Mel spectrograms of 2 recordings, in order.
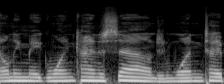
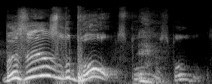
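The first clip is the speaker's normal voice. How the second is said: segment announcer; 9 semitones higher, 4 dB louder, slower than usual. Acted. Jokingly announces the new segment.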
